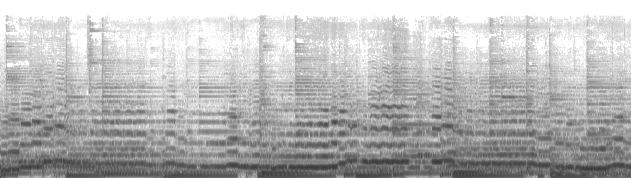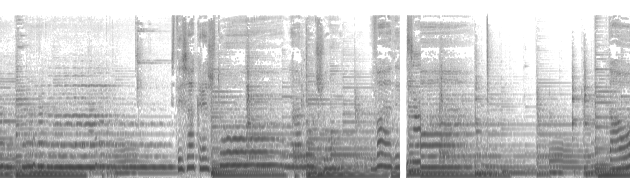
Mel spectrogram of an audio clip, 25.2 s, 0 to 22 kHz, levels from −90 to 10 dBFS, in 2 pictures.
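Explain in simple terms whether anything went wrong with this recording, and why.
Two related things went wrong near the end. First, a playback stall: the player most likely ran short of incoming data, or was briefly held up, so it had nothing to send to the speakers. You hear the sound cut out mid-flow at 20.60 seconds and stay silent for about 0.13 seconds, until 20.75 seconds, when it picks up again.

Then came catch-up at higher speed. Having fallen behind during the stall, the player tried to win back the lost time by playing its backlog faster than normal. From 20.75 to 21.02 seconds the audio runs at 1.5 times normal speed, and because speeding it up this way also raises the pitch, it sounds higher by roughly seven semitones, a bit like a chipmunk effect, before dropping back to normal.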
